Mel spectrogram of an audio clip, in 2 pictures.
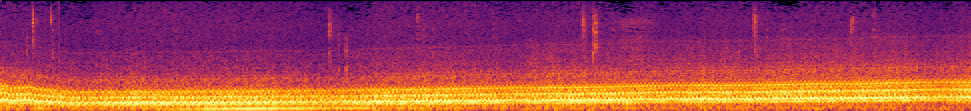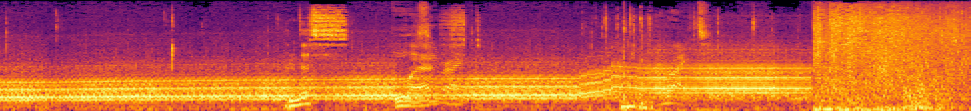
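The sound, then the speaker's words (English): A racing car engine drones steadily and rises gradually in pitch as it accelerates through fast turns during a race, loud, with brief screeches and a sudden burst of noise near the end. “Turn speeds on this car are phenomenally fast. And, I should probably gear down when it's time to turn.”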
